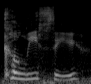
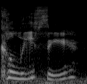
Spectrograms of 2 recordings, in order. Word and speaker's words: Khaleesi: It's pronounced Khaleesi. It's pronounced Khaleesi.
